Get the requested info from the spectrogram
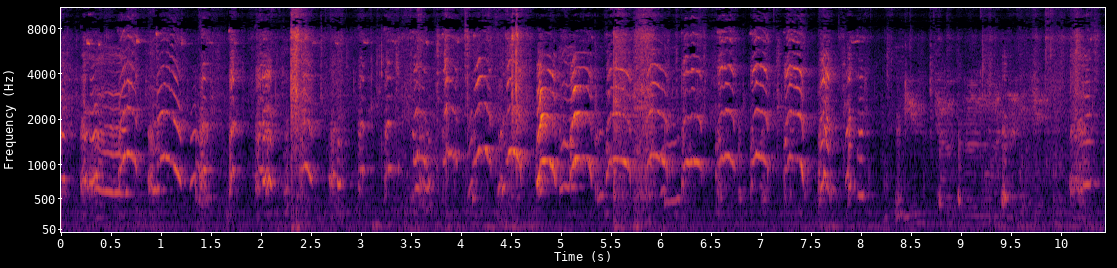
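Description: Pit bull puppies whining and yipping, a rapid run of short rising-and-falling cries, two or three a second, that thins out after about seven seconds.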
